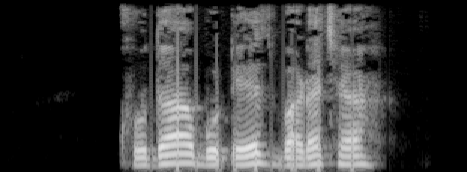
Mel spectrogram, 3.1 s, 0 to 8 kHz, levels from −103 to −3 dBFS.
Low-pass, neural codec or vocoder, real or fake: 7.2 kHz; none; real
